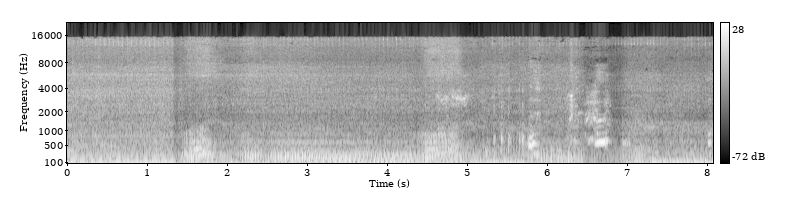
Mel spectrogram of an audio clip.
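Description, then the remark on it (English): A loud car engine revs hard and accelerates past, its pitch climbing in two strong surges over a steady engine rumble, with faint voices in the background. “Here's another car. There you see. Ah, coming.”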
